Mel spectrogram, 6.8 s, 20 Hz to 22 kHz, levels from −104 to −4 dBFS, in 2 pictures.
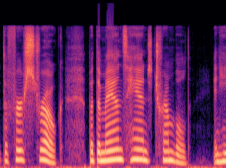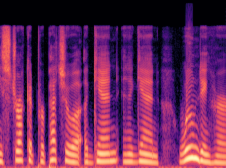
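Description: Brief crackle breaks out on the loudest peaks of this speech at 1.48 to 1.70 s and again at 6.18 to 6.28 s. It is a rough edge on those moments, not a sustained fuzz. Both are hard clipping. The signal overran what a stage in the chain could pass by about 2 dB, so the tops of the waveform were sliced flat. Those squared-off peaks generate high harmonics that the ear picks up as crackle.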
